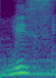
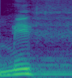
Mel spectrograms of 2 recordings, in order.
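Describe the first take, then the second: First: The word ends in a plain s sound. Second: The word ends with the tongue tip out. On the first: The speaker calls it wrong. "মিস না" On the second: The speaker calls it right. "জিব্বার আগা একটু বের করে দিয়ে"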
